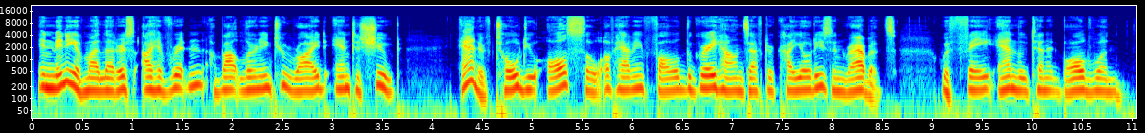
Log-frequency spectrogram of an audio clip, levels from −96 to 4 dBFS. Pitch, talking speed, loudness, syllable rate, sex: 170 Hz, 185 wpm, -18 LUFS, 5.2 syllables/s, female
